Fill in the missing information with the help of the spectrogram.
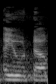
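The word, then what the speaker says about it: iota: = a + आयotb यह जो i है इसे हमने यहां पर प्रोनाउंस क्या करना है एयटा ओके ये क्या होगा स्टूडेंट हमारा यहां पे इसको हम क्या बोलेंगे आयोटा बोलेंगे वेयर ए बी बिलोंग्स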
